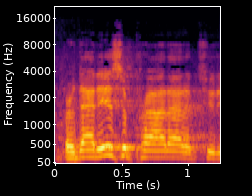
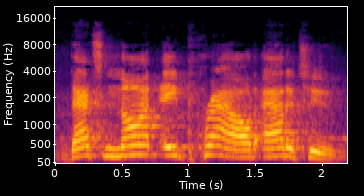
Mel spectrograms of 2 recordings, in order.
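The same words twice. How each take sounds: First: Corrective push on "is"; stress on is. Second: Slow, with "not" leaned on hard; stress on not. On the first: Pastor corrects his slip by stressing "is". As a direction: land firmly on "is" as the fix. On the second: Pastor slowly stresses "not" before correcting himself. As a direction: slowly hit the word "not". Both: Shown as a demonstration.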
